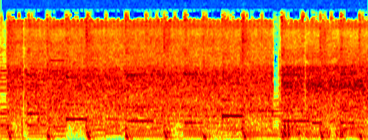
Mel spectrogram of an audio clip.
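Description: Rushing water at Phrom Lok waterfall, a continuous broadband roar close by with faint voices and rustling mixed in beneath.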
